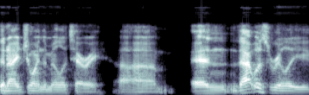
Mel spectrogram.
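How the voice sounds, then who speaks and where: Set against a quiet background, the voice carries an American accent. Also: man. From Boston, Massachusetts. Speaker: navy veteran and lawyer. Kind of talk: interview.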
